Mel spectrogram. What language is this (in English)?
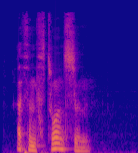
Kabyle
